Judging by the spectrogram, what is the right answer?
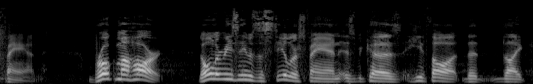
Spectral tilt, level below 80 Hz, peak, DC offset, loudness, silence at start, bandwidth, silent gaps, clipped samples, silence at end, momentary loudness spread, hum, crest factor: -4 dB/octave; -76 dBFS; -6 dBFS; under 0.1%; -26 LUFS; 0 s; 15 kHz; none; under 0.1%; 0.1 s; 15 LU; none; 20 dB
